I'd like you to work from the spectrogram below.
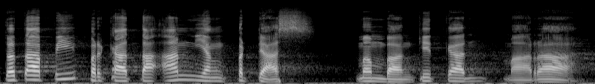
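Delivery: slow, measured reading of a holy verse; solemn scripture reading. Acted. Preacher reading the proverb to the congregation, slow and measured. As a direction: read the verse slowly and deliberately.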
